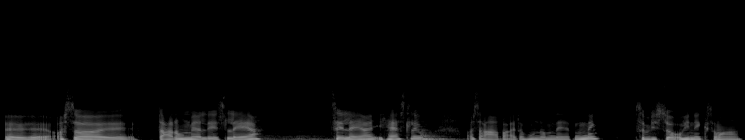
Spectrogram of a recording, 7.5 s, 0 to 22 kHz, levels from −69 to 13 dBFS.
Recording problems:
muffled; very; fading above 3.5 kHz
door banging; noticeable; from 3 to 4.5 s; peak 8 dB below the speech

